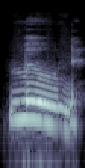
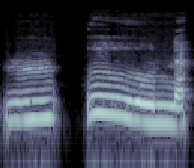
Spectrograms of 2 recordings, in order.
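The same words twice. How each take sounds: First: Said in the usual way. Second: "M-oon" with a held m, then long oon; slow phonics breakdown of "M-oon"; sounded out. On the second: Shown as a demonstration.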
